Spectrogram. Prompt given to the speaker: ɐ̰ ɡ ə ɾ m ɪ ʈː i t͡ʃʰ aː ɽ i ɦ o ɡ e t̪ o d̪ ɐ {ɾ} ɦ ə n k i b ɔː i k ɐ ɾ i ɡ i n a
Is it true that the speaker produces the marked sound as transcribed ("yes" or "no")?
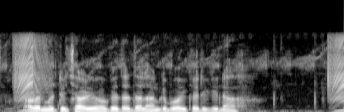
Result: no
